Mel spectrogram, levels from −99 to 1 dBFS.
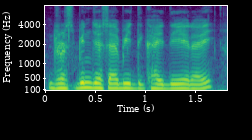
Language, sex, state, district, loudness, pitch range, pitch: Hindi, male, Arunachal Pradesh, Longding, -15 LUFS, 150-160 Hz, 155 Hz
